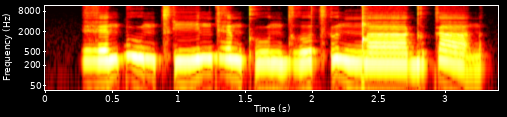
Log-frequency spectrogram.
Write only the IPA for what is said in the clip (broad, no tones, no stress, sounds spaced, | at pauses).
ɦ ɛ n ɓ uː m t͡sʼ iː n ɡʱ ɛ m kʼ uː n dʱ ɤ t͡sʼ ɯ n ŋ͡ǃ aː ɡ ɯ k aː n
